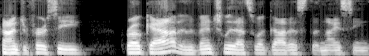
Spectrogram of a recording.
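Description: Fairly even intonation from a man with an ordinary speaking voice, medium in pitch and moderate in pace. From West Virginia, later Pennsylvania. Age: 50s. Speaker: pastor and professor. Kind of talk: casual theological discussion.

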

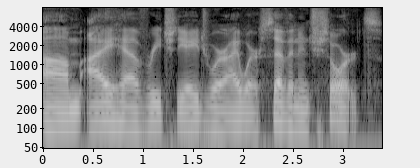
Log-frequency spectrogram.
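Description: With an American accent, a man talks at a fairly low pitch over noticeable background noise. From Indiana, US Midwest. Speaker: stand-up comedian. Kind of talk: casual chat. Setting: studio.

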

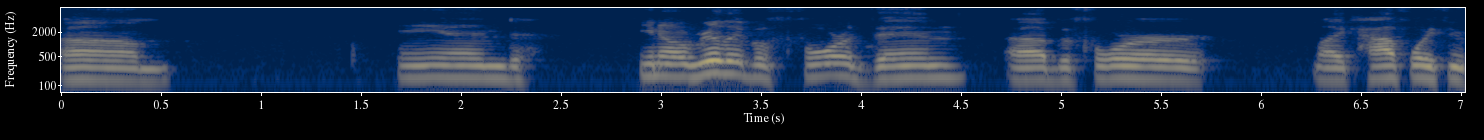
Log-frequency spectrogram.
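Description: With a Midwestern US accent, the speaker goes at a very slow pace in a monotone, flat intonation against a quiet background. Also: man. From Kansas City, Missouri. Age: 20s. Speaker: insurance broker. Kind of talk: casual chat.

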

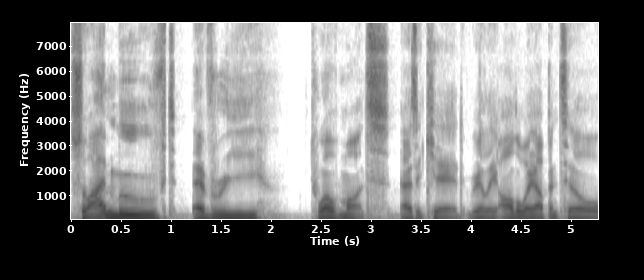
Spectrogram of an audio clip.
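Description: A man's very deep, low voice with a dark, mellow tone and an American accent, lively intonation at a fairly slow pace, on a very clean recording with a silent background. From Boston area, US. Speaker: Green Beret soldier, amputee. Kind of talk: casual interview.

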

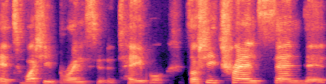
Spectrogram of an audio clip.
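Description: With an American accent, a man talks fairly slowly in a normal speaking voice, his pitch fairly high with ordinary variation. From New York, the Bronx. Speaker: Broadway costume designer. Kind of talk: casual chat.

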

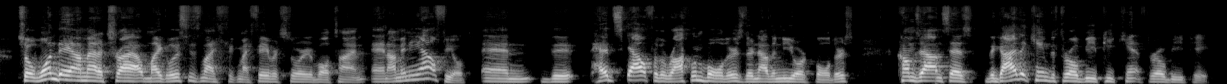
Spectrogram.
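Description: A man with a plain, everyday voice, fairly high in pitch, lively in intonation, at a fairly quick pace with hardly any pauses, on a very clean recording with a silent background. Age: 20s. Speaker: college baseball coach and radio host. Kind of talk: casual chat.

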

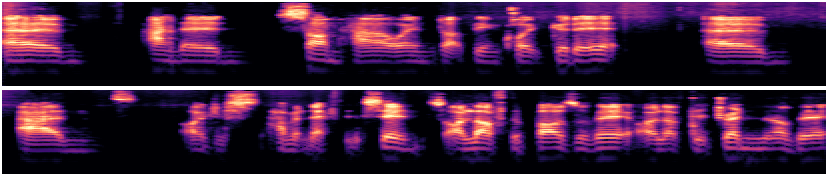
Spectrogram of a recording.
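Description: Speaking in a southern English accent, a man with a very deep, low pitch talks at a fairly quick pace in a monotone, flat intonation, with a dry, close sound and no echo. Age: 20s. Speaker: restaurant owner. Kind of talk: casual interview.

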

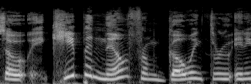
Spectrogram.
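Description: Over a silent background on a very clean recording, a woman with a Southern US accent speaks in an animated tone with lively intonation. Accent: Southern American. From US South, Georgia. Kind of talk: casual devotional monologue.

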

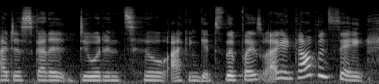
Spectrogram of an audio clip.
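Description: The speaker is a woman with an American accent. Her tone is bright and sharp. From Texas. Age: 20s. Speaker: podcast host. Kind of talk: casual solo monologue. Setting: home recording.

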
